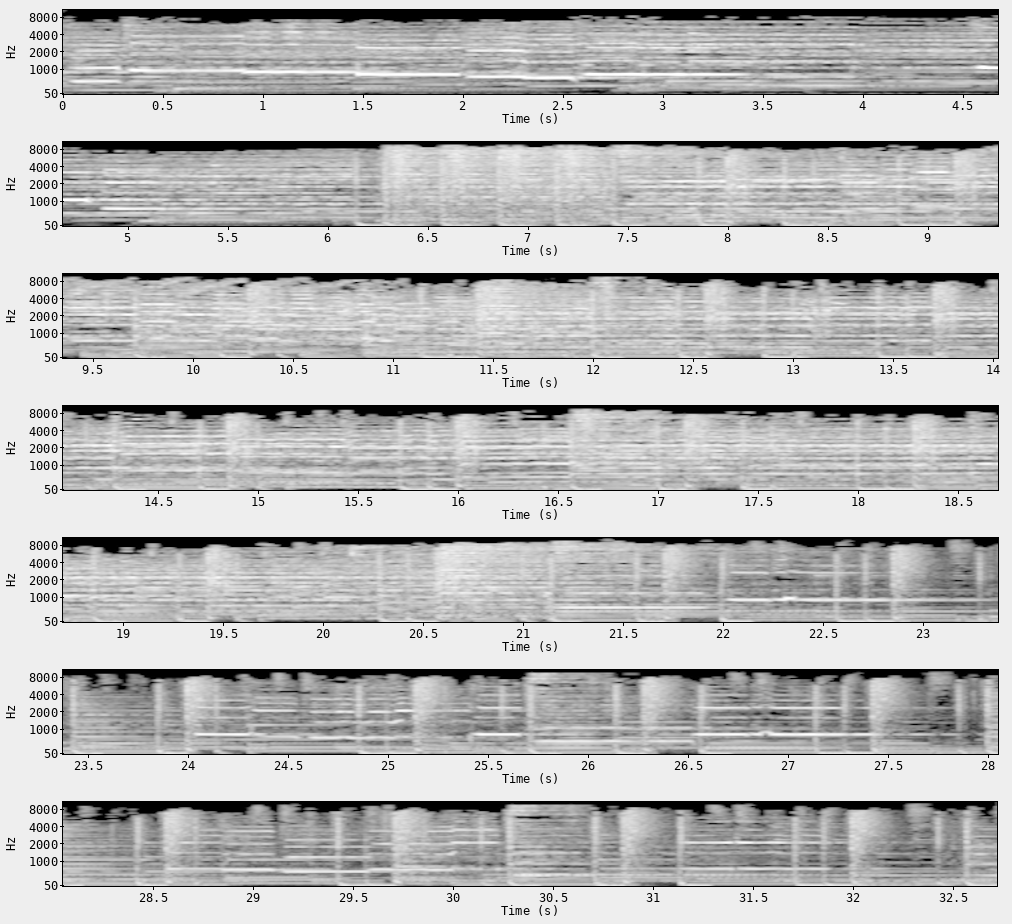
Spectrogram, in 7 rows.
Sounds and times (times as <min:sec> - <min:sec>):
Music: 0:00.0 - 0:32.7.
